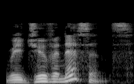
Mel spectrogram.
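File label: "rejuvenescence", British English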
